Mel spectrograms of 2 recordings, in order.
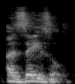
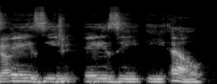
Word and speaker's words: Azazel: it's literally you know Azazel well it's a z a-z-e-l but it's it's not a a zazel it's Azazel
